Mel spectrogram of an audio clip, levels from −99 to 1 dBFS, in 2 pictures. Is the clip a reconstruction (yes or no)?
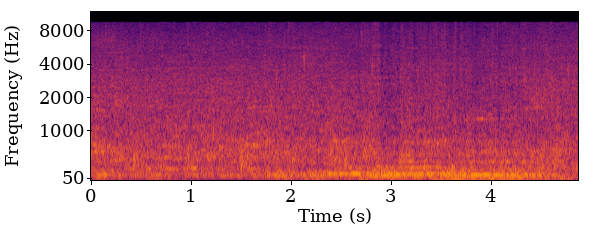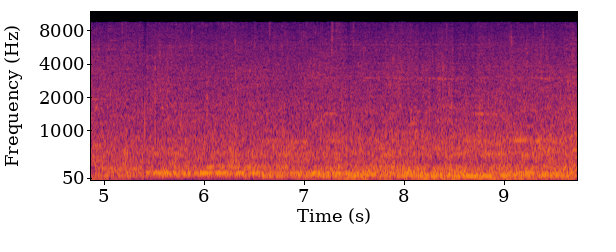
no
